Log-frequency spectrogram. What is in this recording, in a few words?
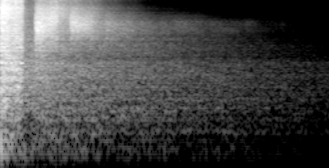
FX Impact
